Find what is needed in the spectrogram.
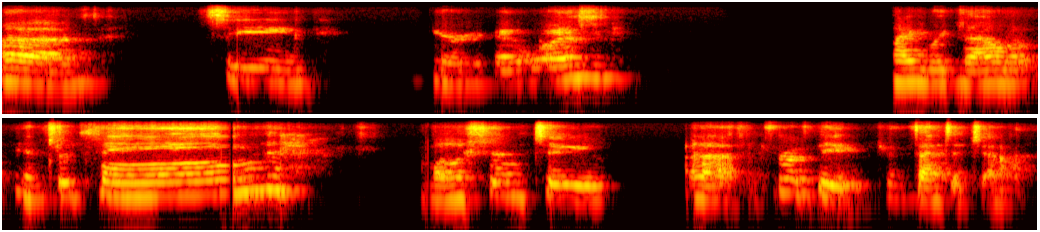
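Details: Adult woman speaking; Normal speech.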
